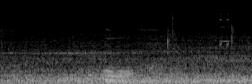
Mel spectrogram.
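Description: An electronic lock panel gives a short denial tone.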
